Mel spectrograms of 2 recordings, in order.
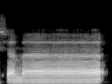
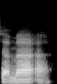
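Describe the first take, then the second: First: A vowel is drawn out long. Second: The vowels are kept short. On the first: This is how it is recited in the Quran. "with a little one of these" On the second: This is the plain word in ordinary Arabic. "Without without the mud on it"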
